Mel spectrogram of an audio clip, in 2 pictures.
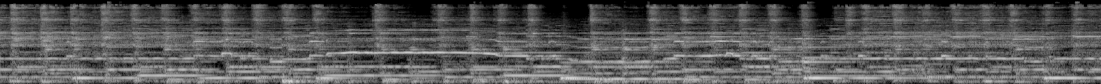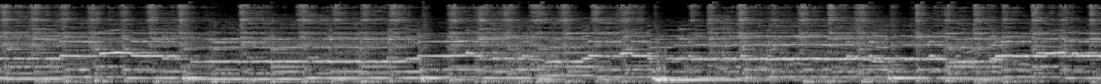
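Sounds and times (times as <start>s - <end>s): gamelan ensemble with gong-chimes: 17.2s - 22.0s.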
